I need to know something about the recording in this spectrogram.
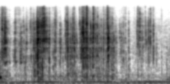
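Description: Small clear plastic bag crinkling as it is handled and pulled open, a run of irregular crackles that die down after about a second and a half.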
